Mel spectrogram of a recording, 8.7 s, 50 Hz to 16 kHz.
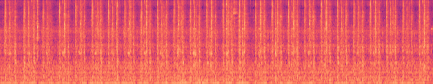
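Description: A domestic sewing machine runs stitching a fabric seam at a 3/8 inch allowance, giving a fast, steady mechanical whirr with rapid regular clicking for the whole stretch, close and alone.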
